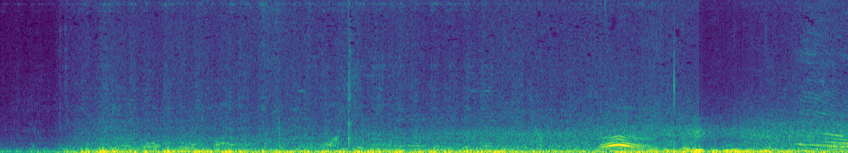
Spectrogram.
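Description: Steady low rumble with wind buffeting the microphone. A person's voice calls out briefly about four and a half seconds in, and there is a sharp crack just after five seconds.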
